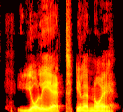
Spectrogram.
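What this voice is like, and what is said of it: Put-on Spanish accent. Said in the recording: “That's a Spanish accent. I don't know why I did that.”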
